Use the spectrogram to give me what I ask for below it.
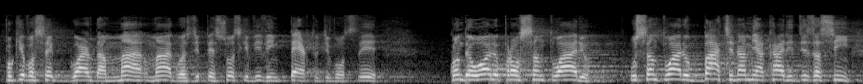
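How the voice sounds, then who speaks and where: A man's voice: sits high, normal speed, a bit bright. A man preaching a sermon, asking the audience many questions and acting out little dialogues. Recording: reverberant hall.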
